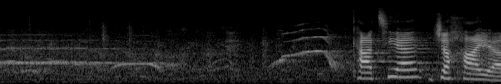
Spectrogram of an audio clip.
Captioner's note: audience cheering; audience applauding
